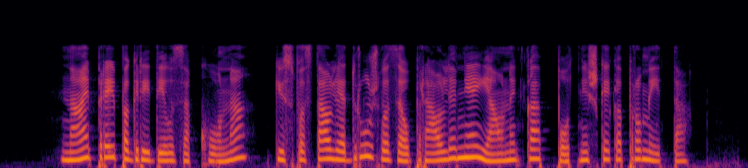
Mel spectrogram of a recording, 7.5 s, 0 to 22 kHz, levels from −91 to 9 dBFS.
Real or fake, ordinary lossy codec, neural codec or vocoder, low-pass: real; none; none; 7.2 kHz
